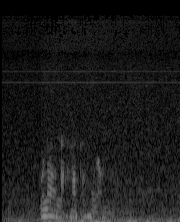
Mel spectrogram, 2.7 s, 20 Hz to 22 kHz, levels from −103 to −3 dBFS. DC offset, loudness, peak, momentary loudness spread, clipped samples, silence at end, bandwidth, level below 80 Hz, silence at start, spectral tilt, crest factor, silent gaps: under 0.1%; -62 LUFS; -44 dBFS; 11 LU; under 0.1%; 0 s; 16.5 kHz; -72 dBFS; 0.05 s; -5 dB/octave; 18 dB; none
